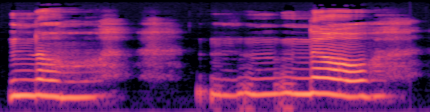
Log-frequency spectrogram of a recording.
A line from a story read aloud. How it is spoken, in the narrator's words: whispered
